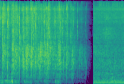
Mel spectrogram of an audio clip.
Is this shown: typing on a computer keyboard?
no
